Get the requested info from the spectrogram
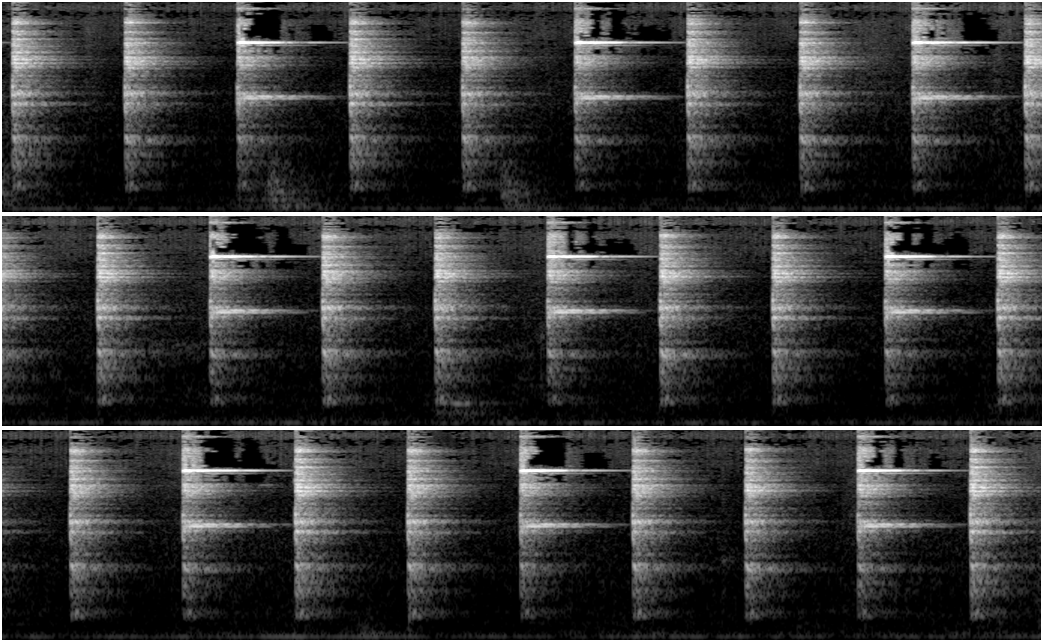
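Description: Metronome ticking steadily at about four clicks every three seconds in three-beat bars, every third click higher and accented.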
